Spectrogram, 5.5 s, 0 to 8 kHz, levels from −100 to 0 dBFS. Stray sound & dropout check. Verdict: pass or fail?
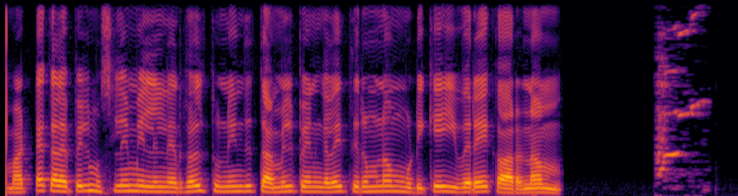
fail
